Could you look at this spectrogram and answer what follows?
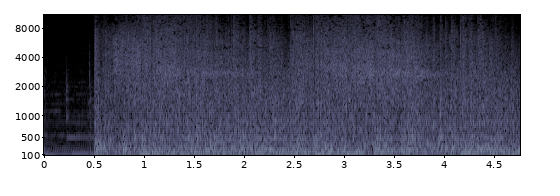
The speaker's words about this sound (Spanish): Así suenan los petardos, la traca de la mascletá en la plaza del Ayuntamiento de Valencia, un ruido ensordecedor que podríamos escuchar este año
